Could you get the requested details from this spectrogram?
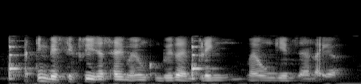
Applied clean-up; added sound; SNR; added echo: classical method log-MMSE.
